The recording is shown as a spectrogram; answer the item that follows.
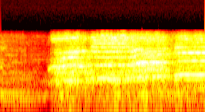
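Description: Choir singing a waiata in sustained, harmonised notes. The voices come in together and loud about half a second in, after a brief soft lull.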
